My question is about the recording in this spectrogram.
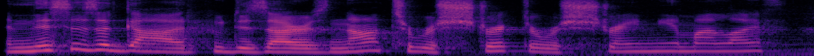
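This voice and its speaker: A pastor preaching a sermon in a lively, conversational way, full of rhetorical questions and little acted-out quotes. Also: male voice, sits high, moderate pace. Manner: acts out everyday quotes in voices. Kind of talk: expository sermon.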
